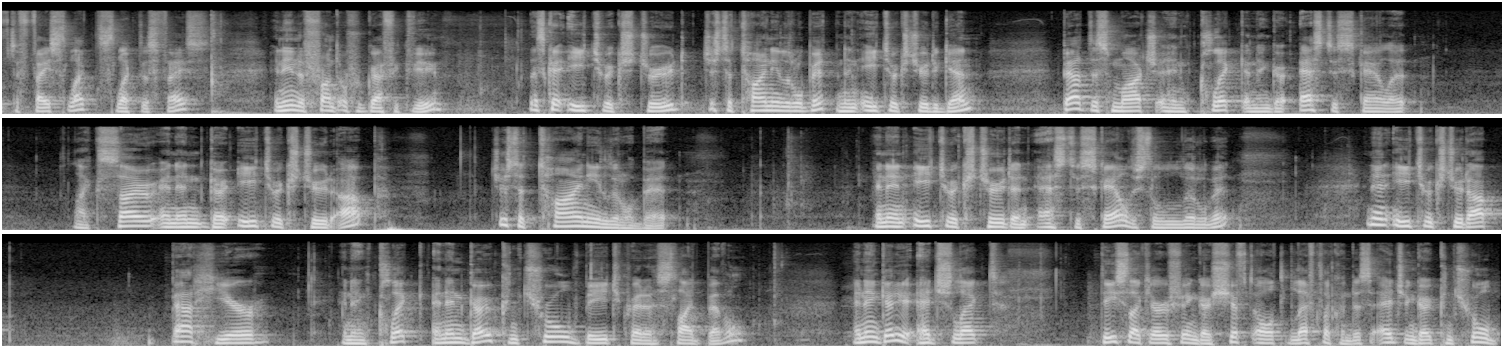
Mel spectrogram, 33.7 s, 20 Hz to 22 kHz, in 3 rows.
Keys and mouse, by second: 0.4 click, 1.3 KP_1, 2.0 shift+middle click, 3.9 e, 6.0 e, 9.2 s, 12.5 e, 17.3 shift+middle click, 18.1 e, 21.3 e, 25.2 middle click, 25.8 shift+middle click, 26.4 ctrl+b, 29.2 middle click, 29.9 alt+a, 31.9 alt+shift+click, 32.2 shift+middle click, 33.1 ctrl+b.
